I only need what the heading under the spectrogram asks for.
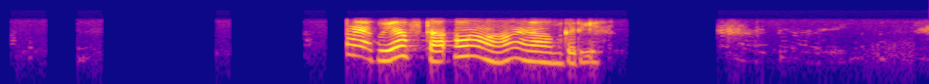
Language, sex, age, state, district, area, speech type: Dogri, female, 18-30, Jammu and Kashmir, Reasi, rural, conversation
